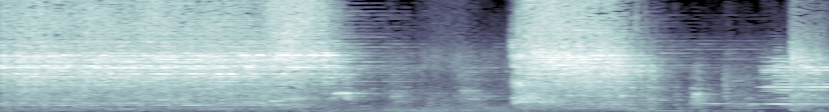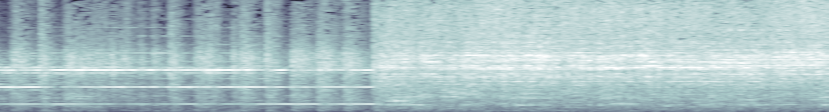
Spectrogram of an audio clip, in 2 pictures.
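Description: Hardcore punk band playing live: loud distorted guitars and drum kit. There are two short drops in the sound in the first half. About halfway through, a high ringing tone is held for a couple of seconds over rapid, evenly spaced drum hits.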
